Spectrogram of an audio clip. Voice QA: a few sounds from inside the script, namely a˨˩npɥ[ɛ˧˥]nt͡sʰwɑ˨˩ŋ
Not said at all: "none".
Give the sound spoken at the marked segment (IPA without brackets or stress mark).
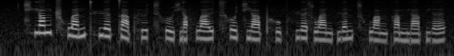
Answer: ɛ˥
